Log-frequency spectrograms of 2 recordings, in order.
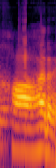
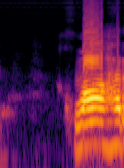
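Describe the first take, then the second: First: No w sound follows the first consonant. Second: A w sound follows the first consonant. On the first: The speaker calls it right. "ये खाहर है" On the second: The speaker calls it wrong. "ख्वाहर नहीं"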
